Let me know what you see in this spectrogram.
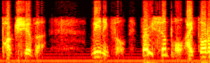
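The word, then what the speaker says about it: Puckzyva: y's in the spelling you know but it's pronounced pakshiva p-u-c-k-z-y-v-a something like that now how in the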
